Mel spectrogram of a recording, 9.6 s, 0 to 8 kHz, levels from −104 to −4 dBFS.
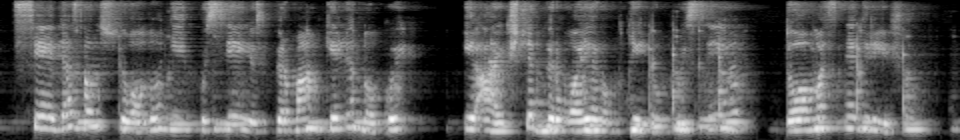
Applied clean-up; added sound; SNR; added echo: neural mask model DeepFilterNet 3.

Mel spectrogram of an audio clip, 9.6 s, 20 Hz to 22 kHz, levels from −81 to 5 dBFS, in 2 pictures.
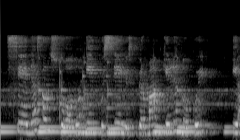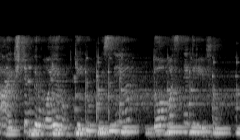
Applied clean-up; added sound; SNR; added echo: none; Marimba, xylophone; -1 dB; reverberation time 0.7 s.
